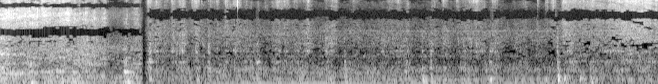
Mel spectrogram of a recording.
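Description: Near silence, with the faint brushing and a few soft light taps of a paintbrush working epoxy sealer along the underside of a live-edge bark slab, the taps in the second half.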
